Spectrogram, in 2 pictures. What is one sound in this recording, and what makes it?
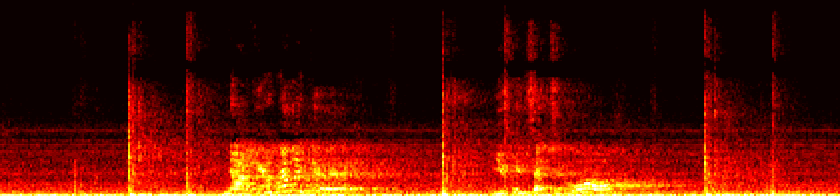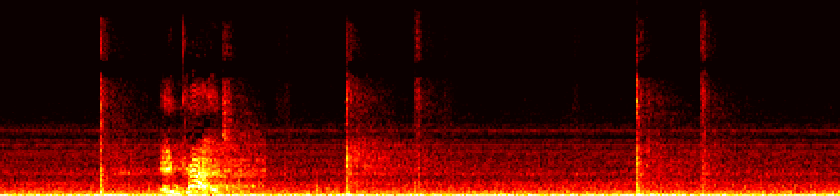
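A volleyball smacks against a wall and is slapped back by hands, again and again, in a large echoing gym.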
